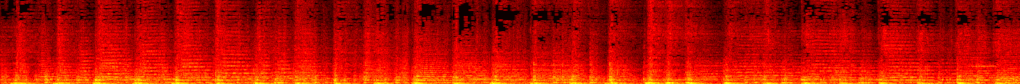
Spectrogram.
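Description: High school marching band playing its school fight song: brass carrying the tune over a steady drumline beat of about three strokes a second.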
